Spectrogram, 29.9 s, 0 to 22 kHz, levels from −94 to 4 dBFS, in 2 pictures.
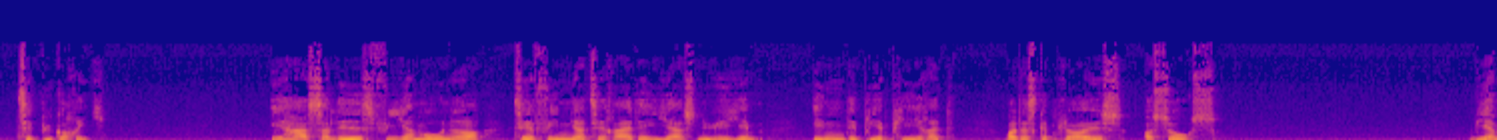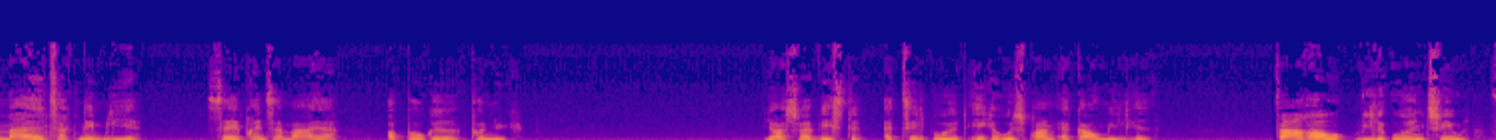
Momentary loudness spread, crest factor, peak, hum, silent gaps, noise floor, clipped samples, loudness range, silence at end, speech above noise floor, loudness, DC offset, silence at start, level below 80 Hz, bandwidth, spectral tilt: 10 LU; 22 dB; -10 dBFS; none; none; -63 dBFS; under 0.1%; 7 LU; 0 s; 33 dB; -31 LUFS; under 0.1%; 0.2 s; -76 dBFS; 15.5 kHz; -5 dB/octave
